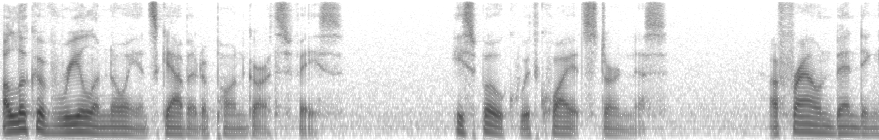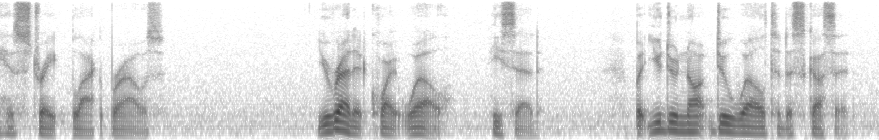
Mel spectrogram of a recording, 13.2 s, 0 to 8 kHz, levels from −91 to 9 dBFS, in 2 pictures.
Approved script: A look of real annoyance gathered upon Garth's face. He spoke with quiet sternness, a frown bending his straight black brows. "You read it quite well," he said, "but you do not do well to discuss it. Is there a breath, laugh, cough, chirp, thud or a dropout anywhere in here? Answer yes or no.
no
